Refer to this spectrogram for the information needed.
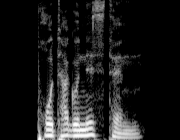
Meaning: protagonist (female)
- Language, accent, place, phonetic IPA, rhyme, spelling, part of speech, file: German, Germany, Berlin, [pʁotaɡoˈnɪstɪn], -ɪstɪn, Protagonistin, noun, De-Protagonistin.ogg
